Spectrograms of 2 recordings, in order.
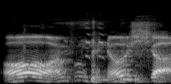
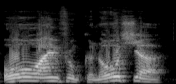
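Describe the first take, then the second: First: Slow, imitated Kenosha accent; copied Kenosha accent. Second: Slow, exaggerated Kenosha accent. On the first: Co-host copies him in the voice-off, imitated Kenosha accent. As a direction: echo your co-host's drawn-out Kenosha accent. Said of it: "you're just saying what I'm saying". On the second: Shown as a demonstration. Host demonstrates in a voice-off, hammed-up Kenosha accent. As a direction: lay on a broad Kenosha accent, drawn out. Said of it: "Do a Kenosha accent".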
